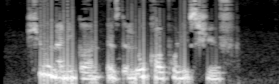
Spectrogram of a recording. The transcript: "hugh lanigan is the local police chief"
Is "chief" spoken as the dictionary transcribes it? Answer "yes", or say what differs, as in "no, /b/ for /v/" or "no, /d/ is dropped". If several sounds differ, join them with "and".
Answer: no, /ʃ/ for /tʃ/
